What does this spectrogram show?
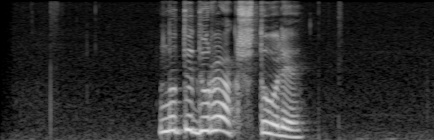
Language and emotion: Russian, angry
